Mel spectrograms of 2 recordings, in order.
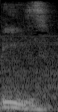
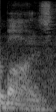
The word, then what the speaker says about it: Bies: In Dutch, his name is pronounced Bees. However, everybody and his uncle in the Hagerstown area says Peter Bies, so that's what we still say.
